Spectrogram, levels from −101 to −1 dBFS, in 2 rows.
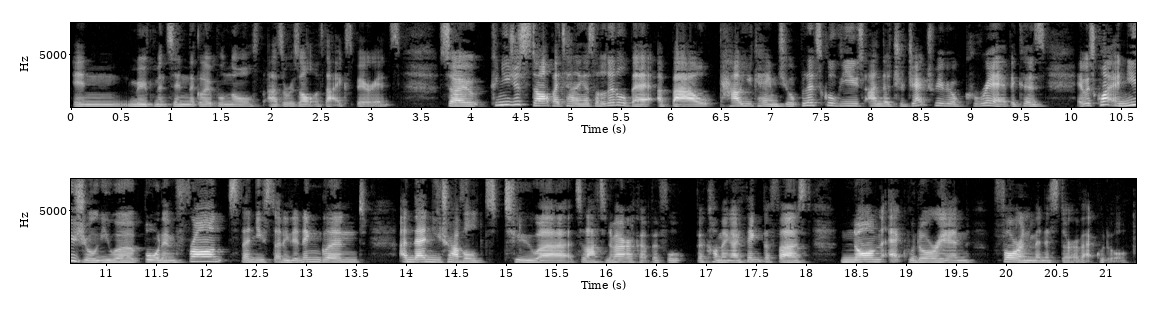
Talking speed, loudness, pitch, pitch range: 205 wpm, -24 LUFS, 175 Hz, 160-195 Hz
